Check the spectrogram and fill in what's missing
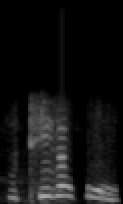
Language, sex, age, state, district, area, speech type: Bengali, female, 18-30, West Bengal, Cooch Behar, urban, conversation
